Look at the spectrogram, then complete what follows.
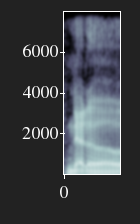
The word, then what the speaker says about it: Neto: Should like it Vito, be right? Neto? You rhyme with Vito. I would have guessed Neto initially, but it's Neto apparently. So we're living with it.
